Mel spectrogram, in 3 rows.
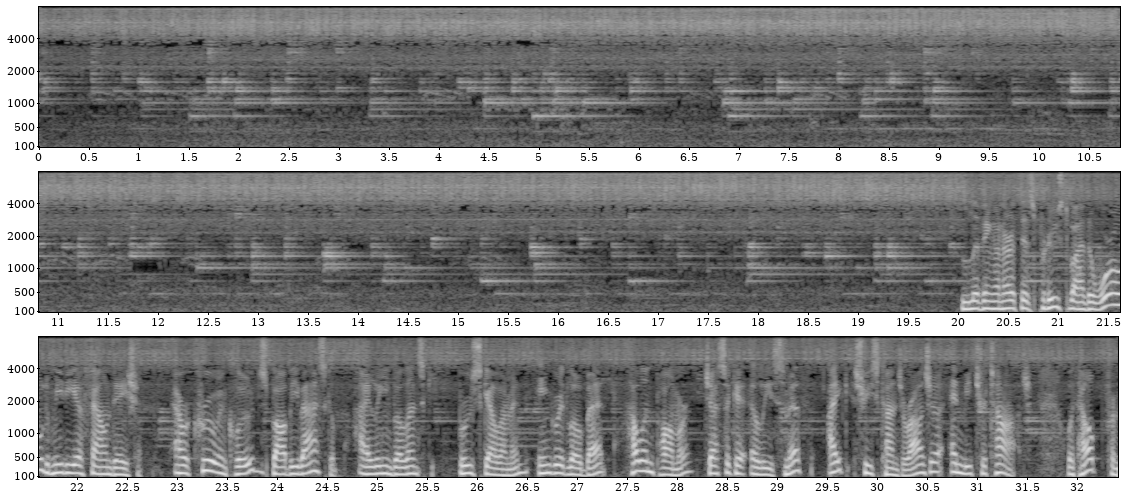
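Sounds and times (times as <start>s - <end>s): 
cicadas droning: 0.0s - 32.3s
water dripping through bamboo tubes: 0.0s - 32.3s
speech: 20.1s - 32.3s.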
